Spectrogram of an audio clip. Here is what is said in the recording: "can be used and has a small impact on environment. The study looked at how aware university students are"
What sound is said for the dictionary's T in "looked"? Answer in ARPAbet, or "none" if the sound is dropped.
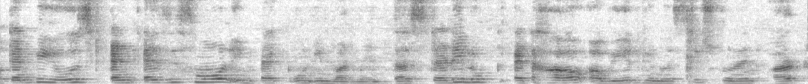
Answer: none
